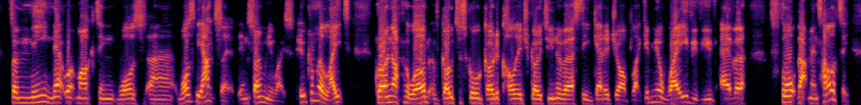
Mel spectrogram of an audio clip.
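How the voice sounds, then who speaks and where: In a dry, close sound with no echo, a man speaks very fast at a fairly high pitch, with lively intonation and an animated tone. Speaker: motivational trainer. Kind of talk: motivational talk on video call. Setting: video call.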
